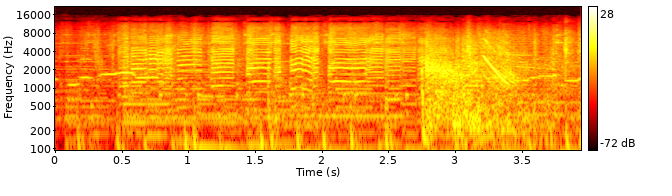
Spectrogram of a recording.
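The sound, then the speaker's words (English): A film gunshot and the bullet snapping an aerial mast come as a single sharp crash late in the scene, bursting over loud, dramatic music that fills the moments before it. “Harry climbs up the fire escape, aims his weapon, and fires off a shot.”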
